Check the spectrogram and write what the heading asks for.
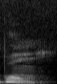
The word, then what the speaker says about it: bomb: usually silent for example the b in bomb is silent the b in com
